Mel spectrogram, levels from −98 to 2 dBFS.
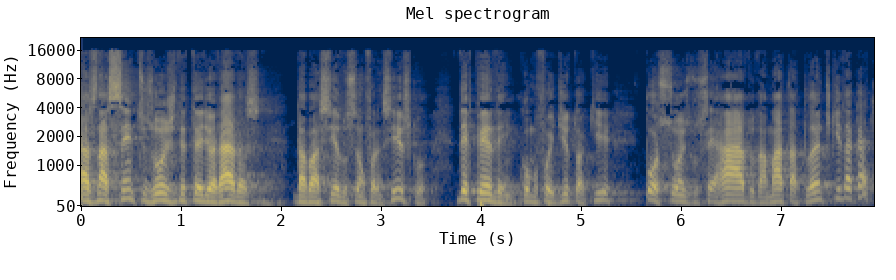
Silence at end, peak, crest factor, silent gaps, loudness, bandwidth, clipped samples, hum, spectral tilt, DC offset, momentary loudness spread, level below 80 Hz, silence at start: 0 s; -6 dBFS; 20 dB; none; -26 LUFS; 16 kHz; under 0.1%; none; -4 dB/octave; under 0.1%; 15 LU; -54 dBFS; 0 s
